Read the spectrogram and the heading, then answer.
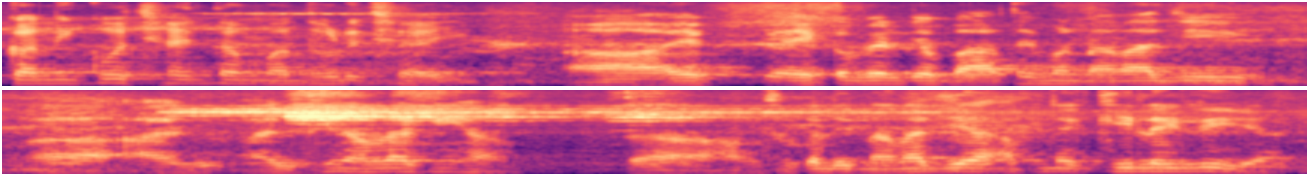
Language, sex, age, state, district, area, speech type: Maithili, male, 30-45, Bihar, Sitamarhi, urban, spontaneous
